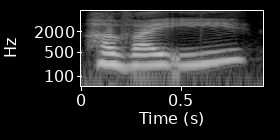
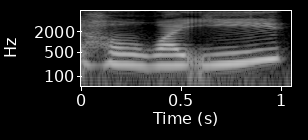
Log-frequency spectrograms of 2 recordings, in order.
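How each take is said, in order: First: The middle consonant is a V sound. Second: The middle consonant is a W sound. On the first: The speaker calls it right. "with a V sound instead of the W" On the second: The speaker calls it wrong. "more on the emphasis of the last part of the word"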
